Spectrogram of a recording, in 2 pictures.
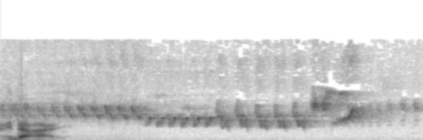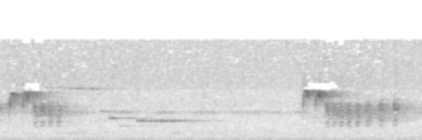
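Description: High-pitched chirping and trilling from outdoor wildlife: a rapid pulsed trill that steps up in pitch over the first few seconds, then fainter calls and a short call near the end.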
